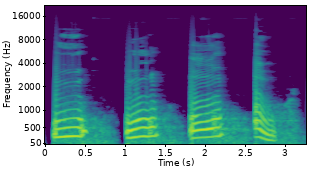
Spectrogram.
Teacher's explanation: जब हम इन ध्वनियों का उच्चारण करते हैं तो अपने जो होंठ है वो वृत्त रूप धारण कर लेता है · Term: वृत्ताकार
